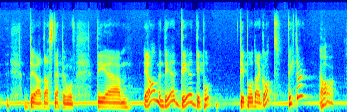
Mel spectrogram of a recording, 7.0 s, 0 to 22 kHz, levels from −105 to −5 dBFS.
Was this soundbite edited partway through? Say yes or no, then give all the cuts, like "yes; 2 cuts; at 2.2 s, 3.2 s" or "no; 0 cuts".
no; 0 cuts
